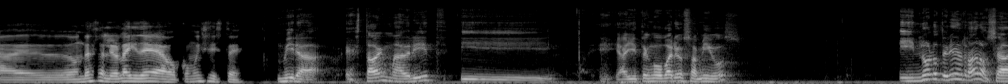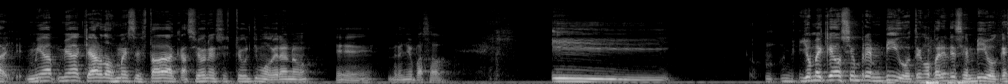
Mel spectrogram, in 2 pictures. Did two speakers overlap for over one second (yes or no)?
no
